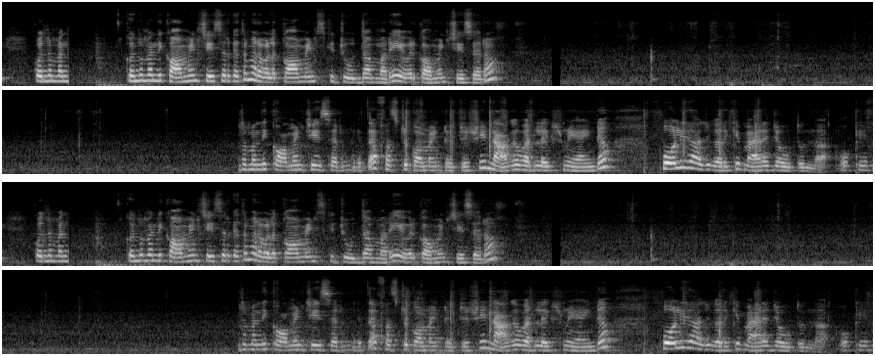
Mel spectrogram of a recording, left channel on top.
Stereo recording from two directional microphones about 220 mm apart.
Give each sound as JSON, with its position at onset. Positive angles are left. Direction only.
{"t": 0.3, "sound": "a woman's voice", "side_deg": 35}
{"t": 11.1, "sound": "a woman's voice", "side_deg": 25}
